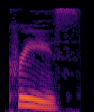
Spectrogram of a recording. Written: kreis

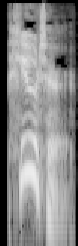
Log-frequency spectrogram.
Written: pewter

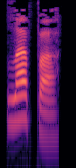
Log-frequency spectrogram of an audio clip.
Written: lepa

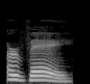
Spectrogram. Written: herve

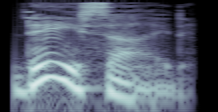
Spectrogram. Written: dayside

